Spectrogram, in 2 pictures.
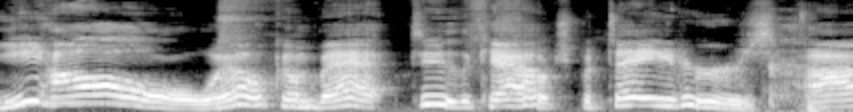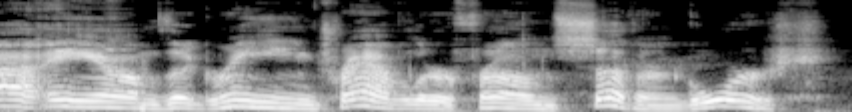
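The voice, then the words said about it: Exaggerated Southern accent. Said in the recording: “So we got accents just like you Earthlings... not everybody's South sounds like that”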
